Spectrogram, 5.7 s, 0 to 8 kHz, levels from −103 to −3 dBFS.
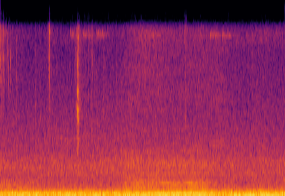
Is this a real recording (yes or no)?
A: yes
